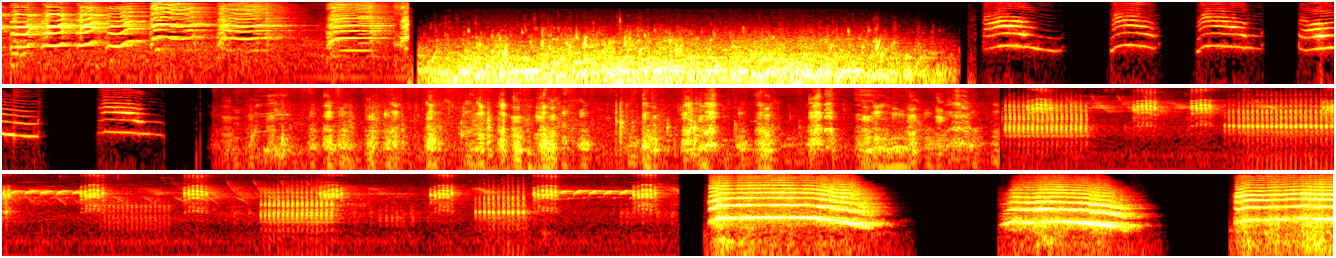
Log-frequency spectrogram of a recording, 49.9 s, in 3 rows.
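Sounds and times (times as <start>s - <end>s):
aquarium bubbling and hum: 5.2s - 12.0s
pigs grunting and squealing: 19.4s - 29.0s.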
